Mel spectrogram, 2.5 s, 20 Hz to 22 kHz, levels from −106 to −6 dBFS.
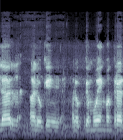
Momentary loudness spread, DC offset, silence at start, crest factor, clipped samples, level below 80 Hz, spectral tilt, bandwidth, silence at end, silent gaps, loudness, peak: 11 LU; under 0.1%; 0 s; 18 dB; under 0.1%; -88 dBFS; 0.5 dB/octave; 16 kHz; 0 s; none; -20 LUFS; -4 dBFS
